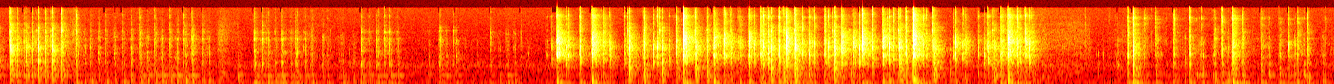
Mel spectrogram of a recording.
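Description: Fingers type softly on a quieter keyboard.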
